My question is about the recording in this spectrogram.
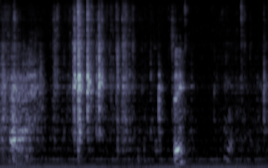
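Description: Light clatter and knocks of objects being handled, a quick cluster of them about a second in, over a steady low hum.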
